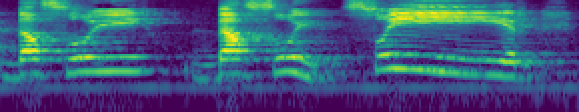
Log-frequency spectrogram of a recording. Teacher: الياء ملهاش دعوة بكسرة الصاد، الصاد بدها تطلع مفخمة حتى وهي مكسورة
